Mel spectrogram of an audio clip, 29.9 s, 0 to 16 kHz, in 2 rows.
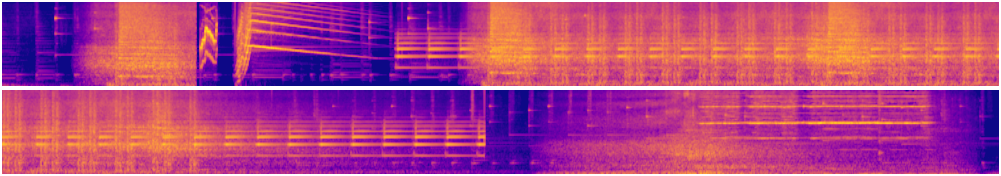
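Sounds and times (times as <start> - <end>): train rumbling over crossing: 1.2 - 3.0, 6.8 - 22.2, 23.0 - 29.6
level-crossing alarm bell clanging: 5.9 - 22.3, 22.9 - 29.6.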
